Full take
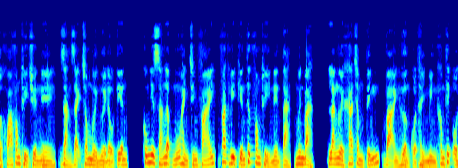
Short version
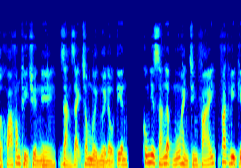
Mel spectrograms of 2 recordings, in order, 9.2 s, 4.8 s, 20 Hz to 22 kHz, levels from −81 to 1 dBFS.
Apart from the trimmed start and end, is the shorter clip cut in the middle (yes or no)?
no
